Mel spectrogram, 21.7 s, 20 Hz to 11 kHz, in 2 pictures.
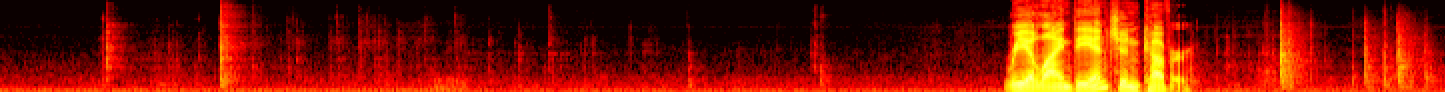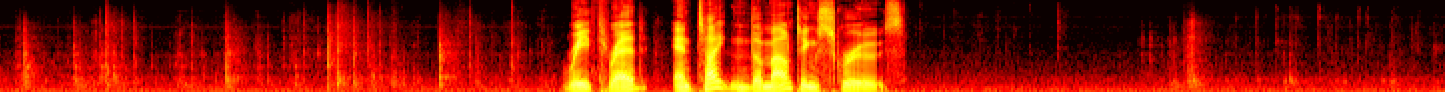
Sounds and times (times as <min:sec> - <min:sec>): Speech: 0:07.6 - 0:09.0, 0:15.1 - 0:17.6.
